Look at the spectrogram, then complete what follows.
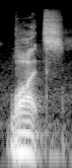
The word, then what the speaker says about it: Watts: Watts. The Watts. Rodney King. Rodney King. Is that what you're referring to? That's one of them. National Guard was activated. The Watts riots, too.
